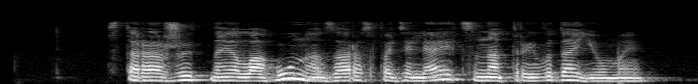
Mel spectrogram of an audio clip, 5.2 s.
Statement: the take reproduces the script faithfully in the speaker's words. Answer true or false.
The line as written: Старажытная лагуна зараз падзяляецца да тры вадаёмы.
false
